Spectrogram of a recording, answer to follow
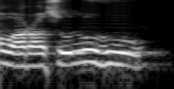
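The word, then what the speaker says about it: وَرَسُولُهُ: Nah yang benar bacanya warasuluhu ya.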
